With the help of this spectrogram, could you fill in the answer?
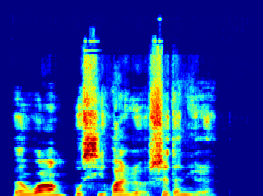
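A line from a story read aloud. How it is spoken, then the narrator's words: Cold, flat. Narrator (Chinese): 冷冷的开口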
